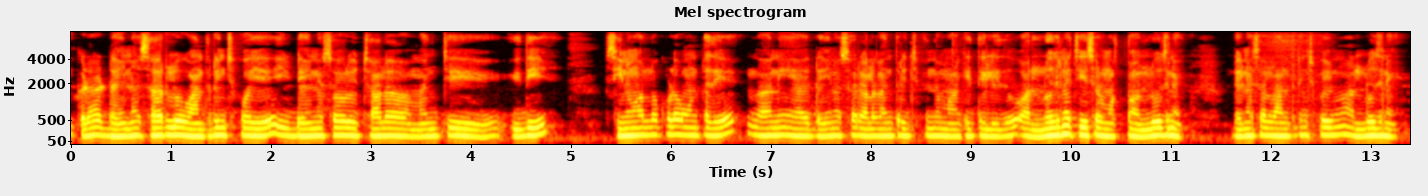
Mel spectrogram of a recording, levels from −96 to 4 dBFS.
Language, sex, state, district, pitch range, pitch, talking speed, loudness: Telugu, male, Andhra Pradesh, Srikakulam, 145-160 Hz, 150 Hz, 155 wpm, -16 LUFS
